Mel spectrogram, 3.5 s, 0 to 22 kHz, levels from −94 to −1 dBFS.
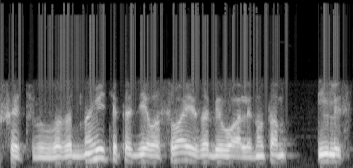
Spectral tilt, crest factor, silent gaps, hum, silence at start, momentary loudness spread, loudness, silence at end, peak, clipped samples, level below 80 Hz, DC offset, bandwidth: -7 dB/octave; 14 dB; none; none; 0 s; 5 LU; -18 LUFS; 0.05 s; -4 dBFS; under 0.1%; -58 dBFS; under 0.1%; over 20 kHz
